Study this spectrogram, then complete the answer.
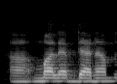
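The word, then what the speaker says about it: molybdenum: as Chrome MB denim steel that's how they pronounce that word malib denim steel and uh that type of Steel is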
